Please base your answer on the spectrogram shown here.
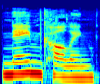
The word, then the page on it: name calling: American English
